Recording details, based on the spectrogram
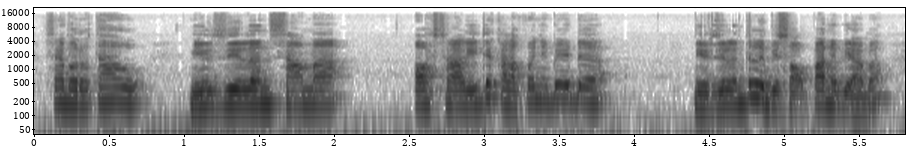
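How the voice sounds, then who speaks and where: A man's voice: high voice, a little fast. A middle-aged Indonesian man, a guest in a casual podcast interview, telling anecdotes and chuckling as he talks. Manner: chatty and anecdotal, chuckles while talking. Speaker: guest alumnus.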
